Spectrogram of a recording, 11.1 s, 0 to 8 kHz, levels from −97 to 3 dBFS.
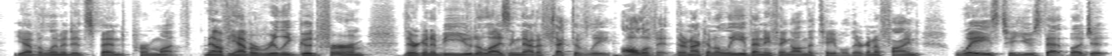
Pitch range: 120-155 Hz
